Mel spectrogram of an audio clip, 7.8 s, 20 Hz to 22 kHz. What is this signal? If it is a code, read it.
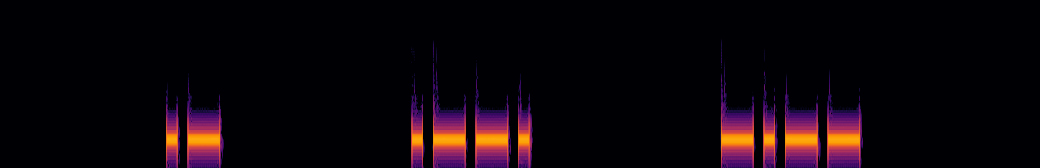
Morse code, heard as a keyed tone, about 15 wpm, spaced as for 5 wpm, 700 Hz. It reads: APY
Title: USA Call Signs - 6x Character Spacing - 15wpm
